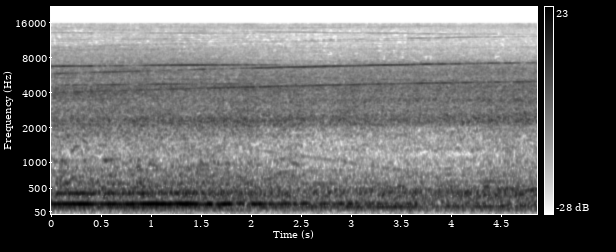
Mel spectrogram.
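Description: Radio-controlled model jet engine running as the model taxis, with a steady rushing noise and a thin high whine that slowly rises in pitch. A lower engine tone fades out about two and a half seconds in.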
